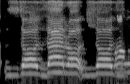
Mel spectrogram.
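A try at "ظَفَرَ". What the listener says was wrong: Ujung lidahnya keluarkan. Itu di huruf zal, di huruf zo ya, masih harus diperbaiki Mi.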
